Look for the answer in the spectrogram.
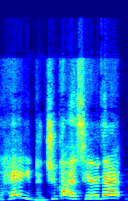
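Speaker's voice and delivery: high-pitched mock call-out; retold yell. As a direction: call to the group without much volume. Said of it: "and I yelled".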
